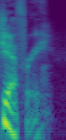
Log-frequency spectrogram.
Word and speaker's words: Geoffrey: It's not Jeffrey though. Like what's on your birth certificate? Jeffrey.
